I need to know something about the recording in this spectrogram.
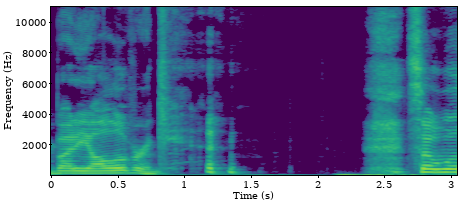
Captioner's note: laughs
